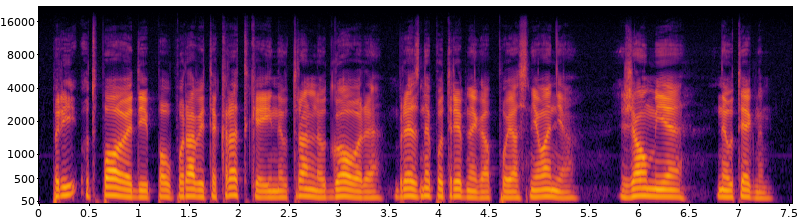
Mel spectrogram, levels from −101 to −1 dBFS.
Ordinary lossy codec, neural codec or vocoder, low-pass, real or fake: none; none; 19.8 kHz; real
